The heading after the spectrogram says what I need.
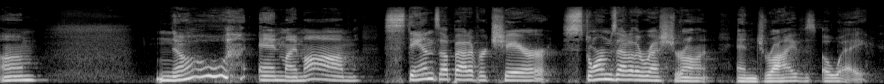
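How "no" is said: timid, very meek, small reply. Retelling answering a mother's question while looking down: imitating own very meek tone. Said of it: "in a very meek tone".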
